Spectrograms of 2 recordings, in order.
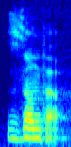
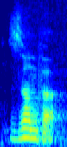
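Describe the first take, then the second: The two takes are said the same way.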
